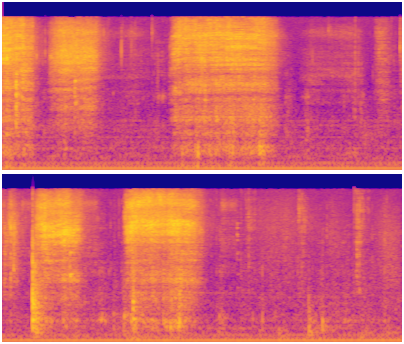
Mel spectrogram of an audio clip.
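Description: Cold spicy mixed noodles (bibim-myeon) being slurped with chopsticks: four airy slurps, each about half a second to a second long, with a sharp click of chopsticks or bowl about four seconds in.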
